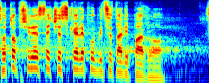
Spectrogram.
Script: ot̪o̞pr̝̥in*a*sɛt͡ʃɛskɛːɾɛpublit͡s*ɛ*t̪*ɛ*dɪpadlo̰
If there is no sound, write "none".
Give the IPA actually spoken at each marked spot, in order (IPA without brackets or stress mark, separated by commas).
ɛ, ɛ, a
